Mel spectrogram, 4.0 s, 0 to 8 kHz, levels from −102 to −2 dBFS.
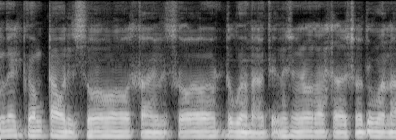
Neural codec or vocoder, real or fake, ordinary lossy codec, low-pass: codec, 16 kHz, 1 kbps, FunCodec, trained on Chinese and English, 50 frames a second; fake; none; none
